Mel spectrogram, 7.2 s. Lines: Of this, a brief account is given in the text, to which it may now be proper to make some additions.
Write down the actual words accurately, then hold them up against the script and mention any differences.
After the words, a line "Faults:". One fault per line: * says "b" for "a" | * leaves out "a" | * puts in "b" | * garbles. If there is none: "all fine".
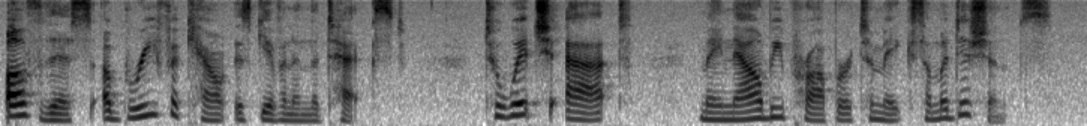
Of this, a brief account is given in the text, to which at may now be proper to make some additions.
Faults:
* says "at" for "it"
